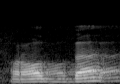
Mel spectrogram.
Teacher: را کو پر پڑھنا ہے، زبر ہے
